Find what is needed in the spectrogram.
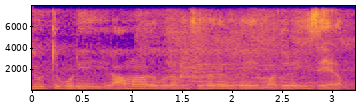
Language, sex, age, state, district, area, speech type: Tamil, male, 18-30, Tamil Nadu, Tiruvarur, rural, spontaneous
